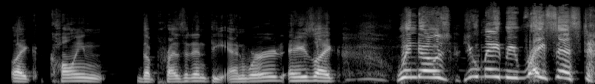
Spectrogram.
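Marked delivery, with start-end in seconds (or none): 3.9-5.9 shrill, very high-pitched screaming screech. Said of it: "he's just screaming".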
